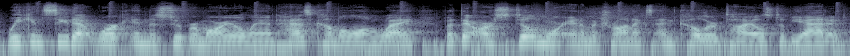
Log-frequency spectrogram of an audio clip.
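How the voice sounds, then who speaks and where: A man's voice: high voice, brisk, a bit bright, slight background noise. A man reading a scripted voice-over as a video narrator, in an enunciated, presentational way. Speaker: theme park news video narrator.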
